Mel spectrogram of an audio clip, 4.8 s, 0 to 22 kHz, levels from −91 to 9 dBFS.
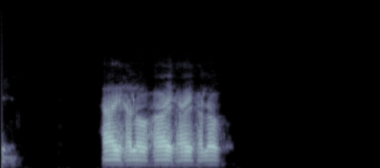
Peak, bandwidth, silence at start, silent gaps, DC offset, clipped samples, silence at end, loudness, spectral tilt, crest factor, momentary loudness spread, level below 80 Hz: -4 dBFS; 4.8 kHz; 0.05 s; 0.40-0.73 s, 0.88-1.21 s; under 0.1%; under 0.1%; 2 s; -21 LUFS; -6 dB/octave; 20 dB; 18 LU; -70 dBFS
